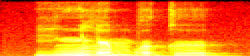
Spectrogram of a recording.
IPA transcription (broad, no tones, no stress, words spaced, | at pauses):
jĩlɛ mbəkɘ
